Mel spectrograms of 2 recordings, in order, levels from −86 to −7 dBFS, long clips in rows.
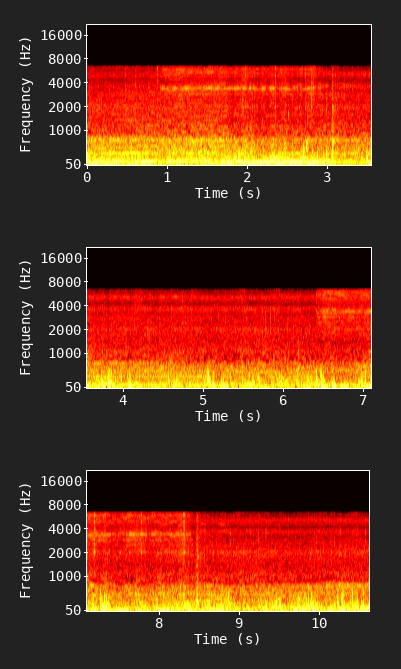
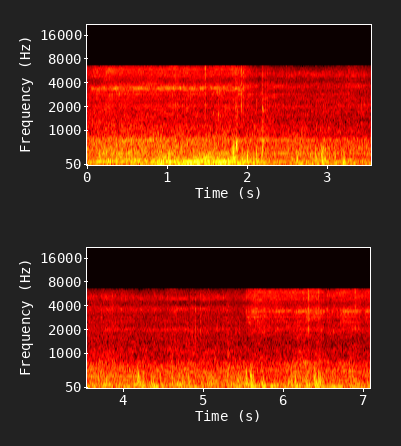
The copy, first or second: second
